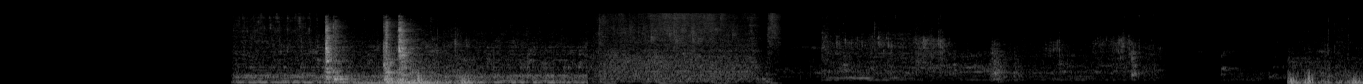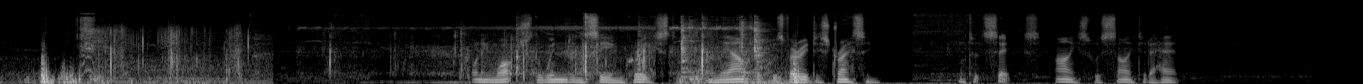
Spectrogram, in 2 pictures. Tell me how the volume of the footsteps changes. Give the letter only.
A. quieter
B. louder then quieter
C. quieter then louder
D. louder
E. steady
C.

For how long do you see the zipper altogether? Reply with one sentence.
You can hear the zipper for 4 seconds altogether.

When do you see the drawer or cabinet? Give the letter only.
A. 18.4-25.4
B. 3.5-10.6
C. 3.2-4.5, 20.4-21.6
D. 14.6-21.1
C.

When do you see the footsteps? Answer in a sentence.
You can hear the footsteps from 14.6 to 21.1 s.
